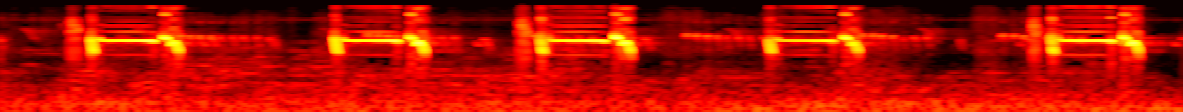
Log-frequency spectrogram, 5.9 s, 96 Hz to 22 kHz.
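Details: Male Bar-winged Prinia in a happy mood gives a ngeplonk-style song. Five loud, metallic, buzzy phrases, each closed by a crisp click, repeat about every 1.2 seconds with faint ticking between them.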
